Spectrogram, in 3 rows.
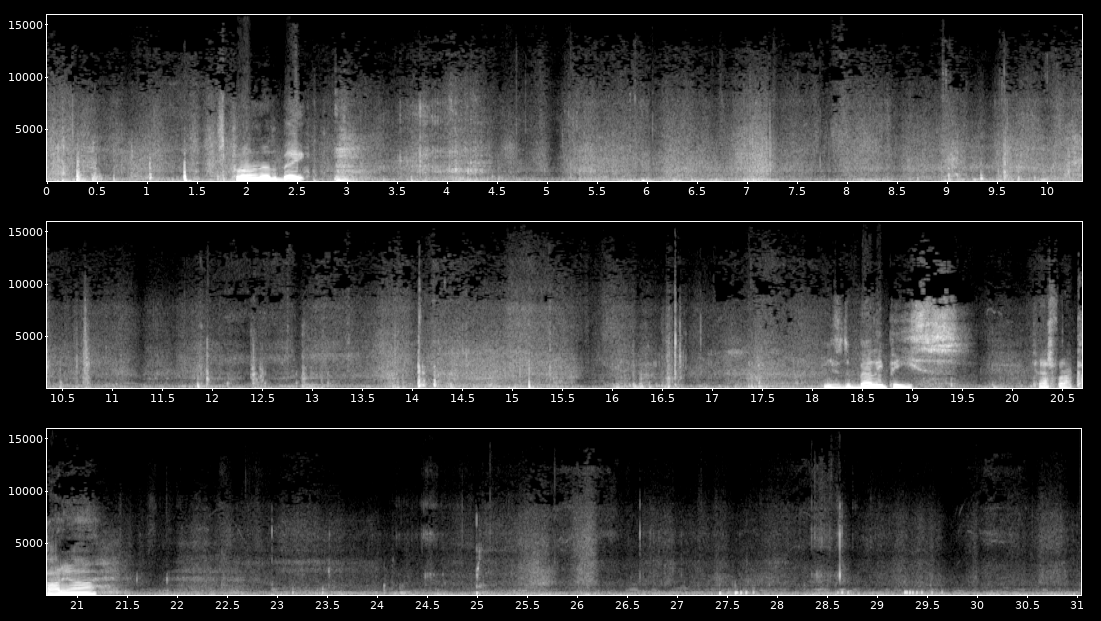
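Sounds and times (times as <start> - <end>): clothing rustling: 0.0 - 18.6.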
